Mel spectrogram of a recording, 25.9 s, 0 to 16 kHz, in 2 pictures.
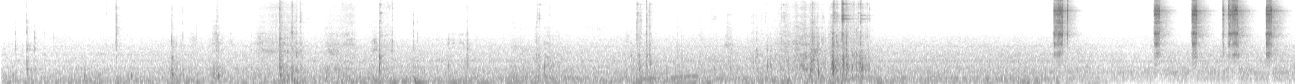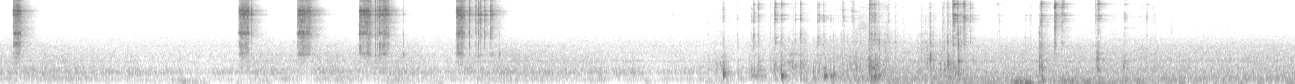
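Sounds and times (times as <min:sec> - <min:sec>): bicycle freehub ratcheting clicks: 0:10.6 - 0:10.8, 0:11.6 - 0:13.3, 0:15.4 - 0:18.0.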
